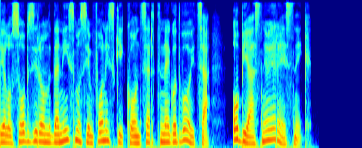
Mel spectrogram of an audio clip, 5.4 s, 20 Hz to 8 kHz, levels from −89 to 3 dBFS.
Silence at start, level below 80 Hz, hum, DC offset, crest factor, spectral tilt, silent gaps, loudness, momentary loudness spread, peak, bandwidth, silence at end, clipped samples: 0 s; -42 dBFS; none; under 0.1%; 16 dB; -7 dB/octave; none; -20 LUFS; 8 LU; -4 dBFS; 7.6 kHz; 0.8 s; under 0.1%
